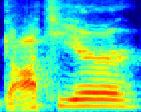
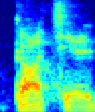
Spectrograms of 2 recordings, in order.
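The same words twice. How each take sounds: First: The name has an American pronunciation. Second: The name has a non-American pronunciation. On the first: The speaker calls it wrong. "that's how an American would say it" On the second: The speaker calls it right.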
